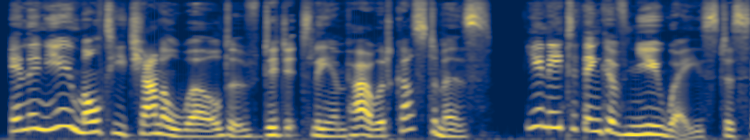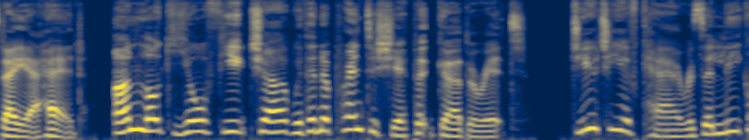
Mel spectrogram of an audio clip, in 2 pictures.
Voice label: English British corporate videos

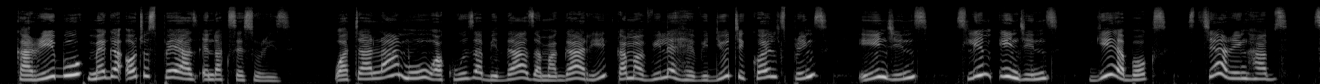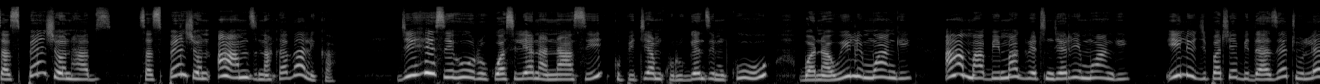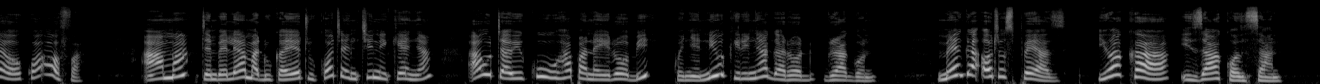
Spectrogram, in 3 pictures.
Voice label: swahili commercial

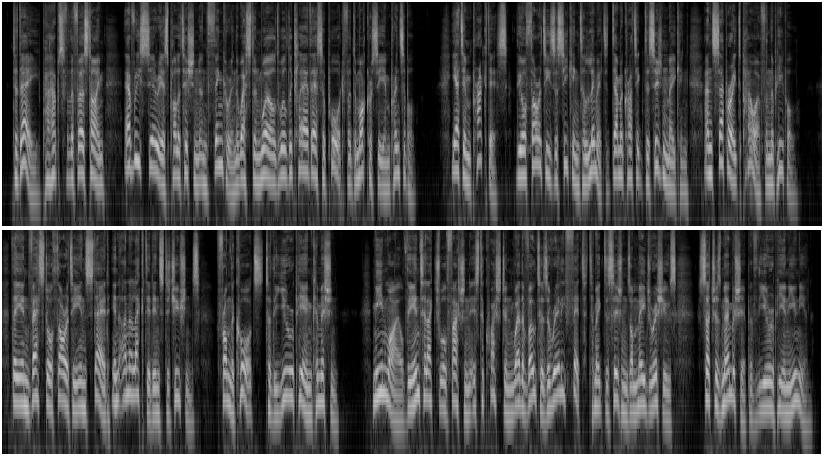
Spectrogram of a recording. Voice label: english british political ads

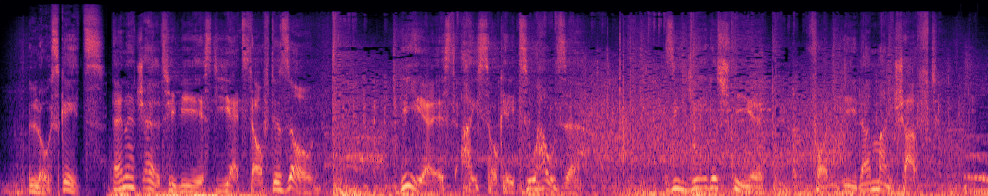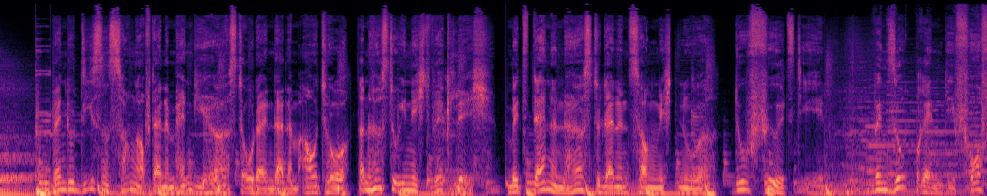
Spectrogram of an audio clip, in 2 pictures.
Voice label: german commercial, characterful

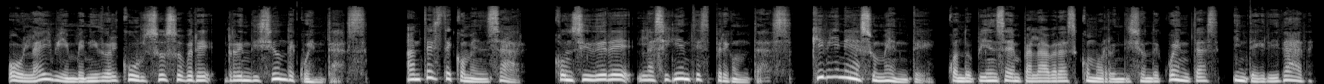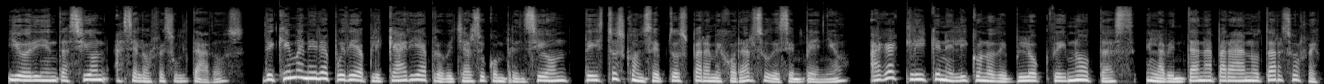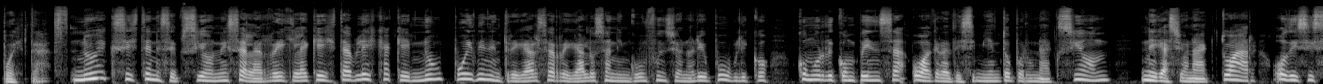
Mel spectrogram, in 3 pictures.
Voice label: spanish latin american e-learning

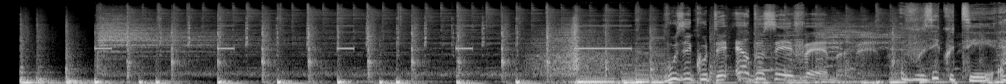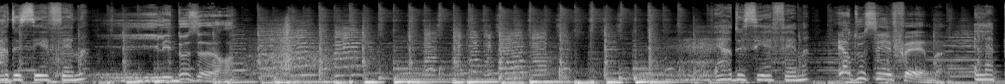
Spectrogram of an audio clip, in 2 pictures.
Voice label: French commercial

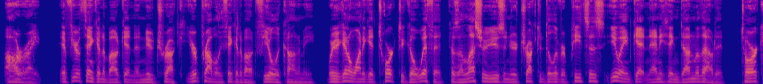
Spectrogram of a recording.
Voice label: english canadian automotive

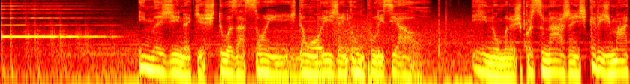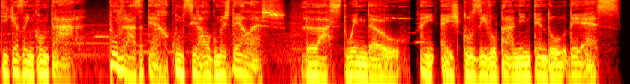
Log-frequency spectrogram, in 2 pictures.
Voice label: Portuguese video games

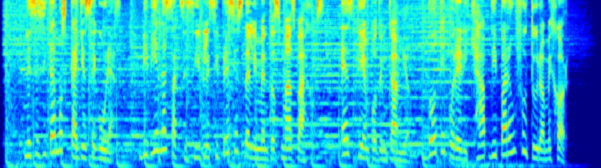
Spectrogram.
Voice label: spanish latin american political ads; Buenos Aires, Argentina; Anúncios políticos

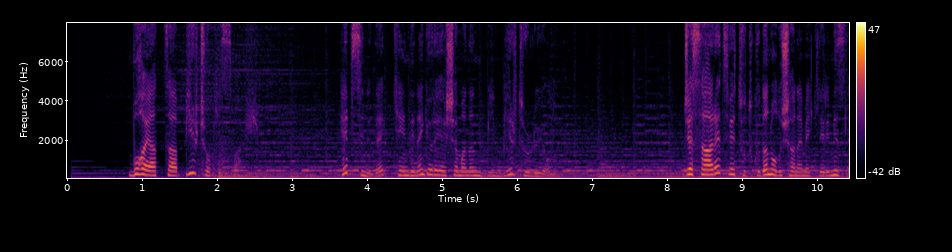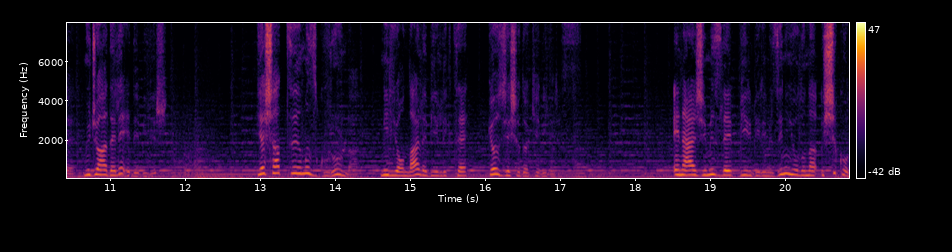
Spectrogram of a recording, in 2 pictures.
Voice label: Turkish, turkish voice actors; Andere

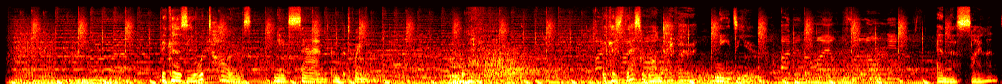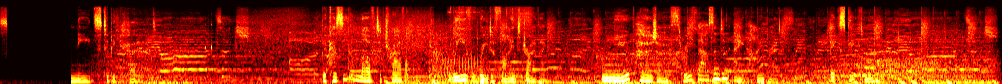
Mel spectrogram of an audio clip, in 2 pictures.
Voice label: english new zealand automotive; voice actor

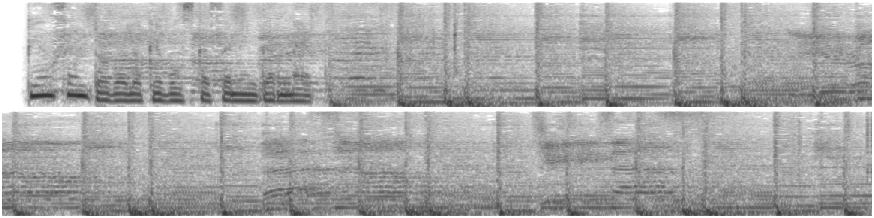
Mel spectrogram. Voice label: Spanish Latin American automotive

